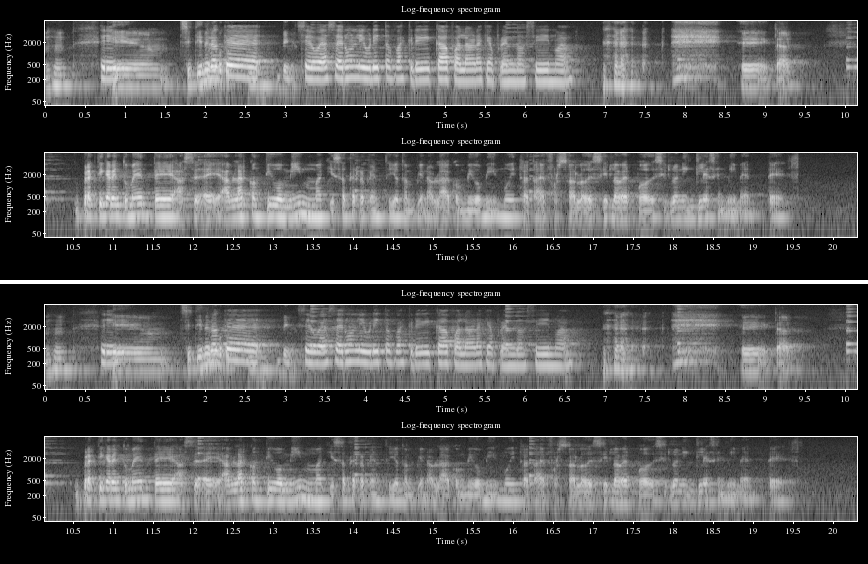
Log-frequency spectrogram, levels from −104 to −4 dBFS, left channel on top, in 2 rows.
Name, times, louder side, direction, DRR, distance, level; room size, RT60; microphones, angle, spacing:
voice 1, 0.0-3.1 7.0-7.5 7.8-9.4 10.5-19.6, left 4 dB, 65° left, 7 dB, 1.1 m, -28 dB
voice 2, 2.0-2.7 3.2-6.6, left 4 dB, 85° left, 9 dB, 0.7 m, -24 dB
sound 1, 3.3-3.7 5.8-6.2 7.9-8.3 10.0-10.4 12.0-12.5 14.0-14.3 16.2-16.4, right 3 dB, 65° right, 6.8 m, -38 dB
28.0 x 24.0 x 6.1 m, 1.1 s
head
